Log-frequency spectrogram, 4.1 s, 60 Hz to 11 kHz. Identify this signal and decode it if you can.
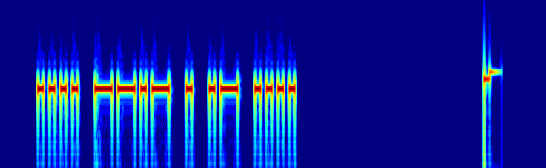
Morse code, heard as a keyed tone, about 28 wpm, 700 Hz. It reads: HQEAH
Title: Code Groups - 5 Letters - 28wpm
